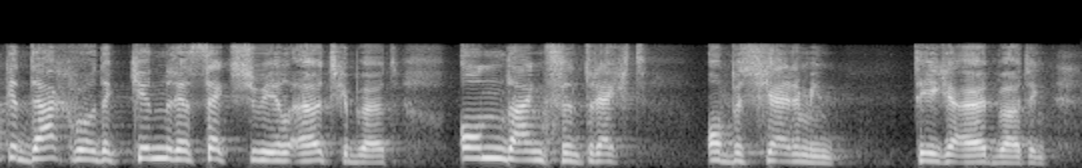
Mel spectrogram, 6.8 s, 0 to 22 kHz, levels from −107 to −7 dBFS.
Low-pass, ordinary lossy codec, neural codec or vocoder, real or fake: 7.2 kHz; none; codec, 16 kHz in and 24 kHz out, 1 kbps, XY-Tokenizer; fake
